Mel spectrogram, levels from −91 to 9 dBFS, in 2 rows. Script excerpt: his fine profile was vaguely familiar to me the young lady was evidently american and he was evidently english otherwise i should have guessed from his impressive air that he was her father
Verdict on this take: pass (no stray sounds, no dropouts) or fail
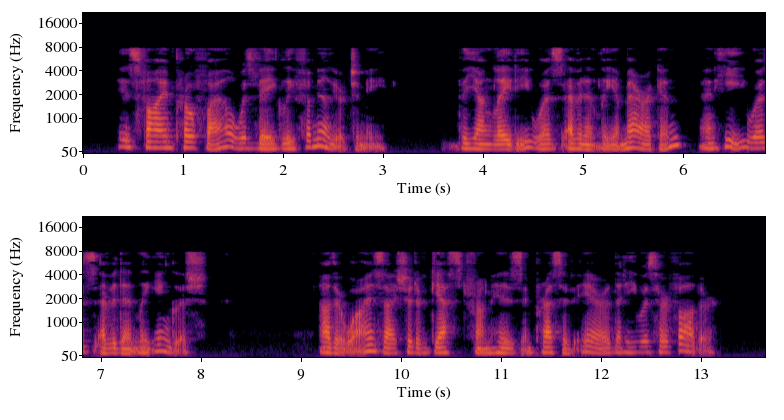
pass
